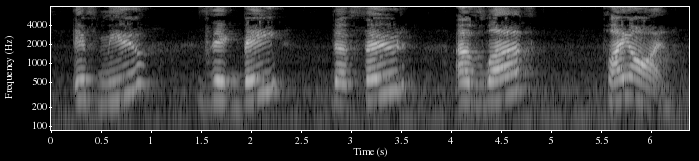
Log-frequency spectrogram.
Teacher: say each one of these iambic feet unstressed then stressed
